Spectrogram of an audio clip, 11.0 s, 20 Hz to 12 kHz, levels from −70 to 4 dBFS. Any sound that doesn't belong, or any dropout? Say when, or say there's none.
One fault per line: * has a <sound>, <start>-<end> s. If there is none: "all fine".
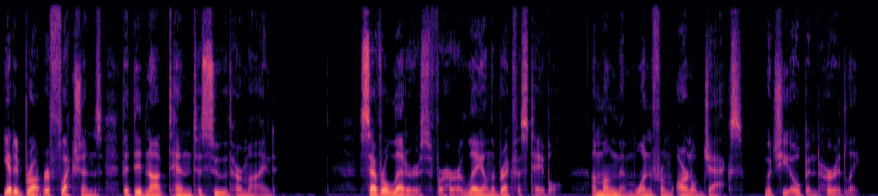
all fine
